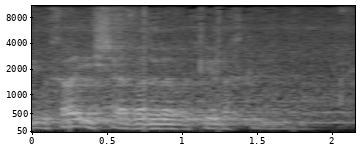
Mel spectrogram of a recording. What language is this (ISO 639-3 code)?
heb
